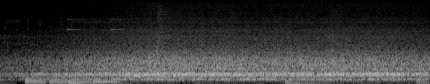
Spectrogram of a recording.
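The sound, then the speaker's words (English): A dense, steady buzzing of many wasps (Vespula flaviceps) in a rural mountain village, Kushihara, in central Japan, a continuous droning hum with low humming tones wavering beneath it, no voices present. “I'm talking about Vespula flaviceps, a species of flying insect known in central Japan for its exquisite deliciousness.”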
